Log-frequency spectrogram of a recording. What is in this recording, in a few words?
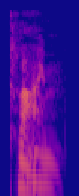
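"climb", British English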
